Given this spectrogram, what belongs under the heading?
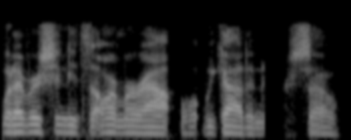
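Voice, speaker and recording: A man with a creaky, forceful voice of medium pitch chats as a game player. The sound is dry and somewhat lo-fi. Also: little pitch movement, fast, no echo. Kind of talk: casual chat. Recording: dull, lo-fi voice-chat audio.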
